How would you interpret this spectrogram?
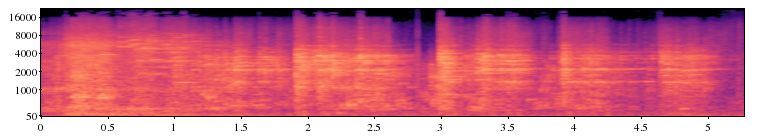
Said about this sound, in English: It washed the dishes, sometimes. And because it was what it was, it threw a dish every once in a while.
